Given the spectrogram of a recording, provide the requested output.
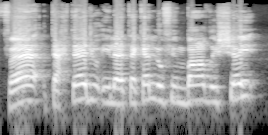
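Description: Male recitation teacher, high voice, patient lecture pace, drills letter sounds by repetition. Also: fairly even intonation, pushed and bright. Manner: demonstrates sounds by repeating them slowly, contrasting wrong and right.

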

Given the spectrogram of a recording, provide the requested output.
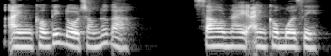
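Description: A woman's voice: medium pitch, steady tone, normal speed. Woman narrating a romance audiobook. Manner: reads all characters' dialogue in a near-normal voice. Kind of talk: scripted narration of a romance novel.

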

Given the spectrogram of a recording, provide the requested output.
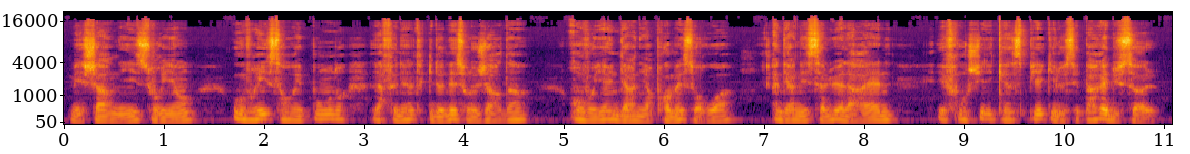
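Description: A man reading a classic novel aloud in a measured, literary narration. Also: fairly low pitch, mellow, breathy edge. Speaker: audiobook narrator. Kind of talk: scripted narration.

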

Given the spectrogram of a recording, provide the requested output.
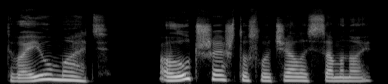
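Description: A narrator voicing a bold, flirtatious male army major in an audiobook, low and teasing. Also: takes it slowly, a little mellow, no room sound, clean studio sound, natural voice. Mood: hushed. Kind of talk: audiobook dialogue.

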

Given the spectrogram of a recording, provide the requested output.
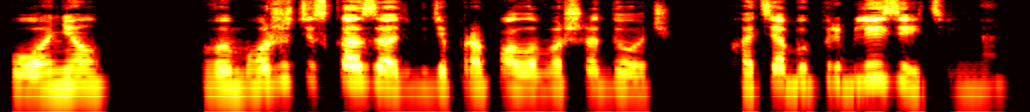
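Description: A woman's voice: medium pitch, normal speed, dry recording, clean studio sound, close to an everyday voice. A woman voicing a stern male security chief who speaks formally and reassuringly in an audiobook. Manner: strict formal address, reassuring.

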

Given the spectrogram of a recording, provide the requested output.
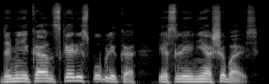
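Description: A man's voice: mid-range voice, a little mellow, no room sound, studio quality, close to an everyday voice. A man doing a suave Southern agent. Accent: American Southern. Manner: unhurried, polished and courteous. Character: calm, refined male federal agent.

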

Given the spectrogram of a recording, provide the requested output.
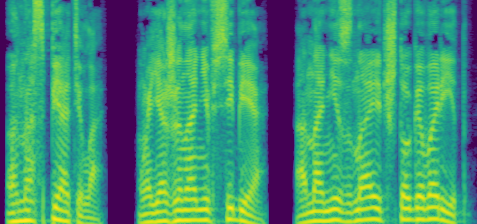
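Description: A man voicing an arrogant count who shouts in contempt and rage while being arrested. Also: mid-range voice, moderate pace, dry recording, clean studio sound, close to an everyday voice. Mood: frantic. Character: arrogant angry male count under arrest.

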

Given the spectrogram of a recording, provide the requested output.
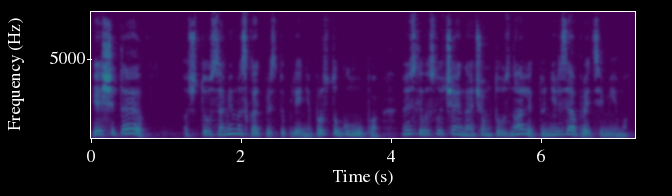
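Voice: medium pitch, expressive, normal speed, pitched above the performer's own voice, lightly acted. A reader voicing an earnest, principled teenage girl in a storybook who talks in a thoughtful, moralizing way.

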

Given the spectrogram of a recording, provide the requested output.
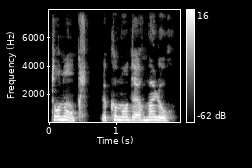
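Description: An earnest young sergeant, full of grief and quick to hope. A woman reads him in a storybook audiobook. The voice stays in a middling pitch. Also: fairly even intonation, a little mellow, close to an everyday voice. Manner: earnest, emotional. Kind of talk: audiobook reading.

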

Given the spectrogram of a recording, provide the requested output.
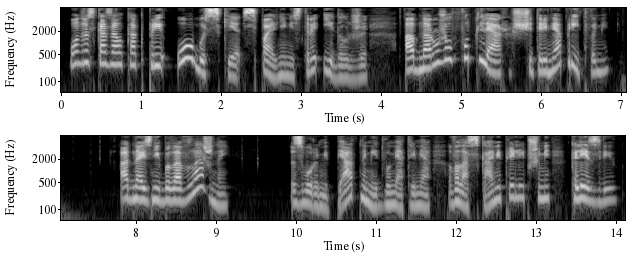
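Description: A woman reads scripted audiobook narration in a measured, expressive way, her voice medium in pitch. The recording is dry and of studio quality.

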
